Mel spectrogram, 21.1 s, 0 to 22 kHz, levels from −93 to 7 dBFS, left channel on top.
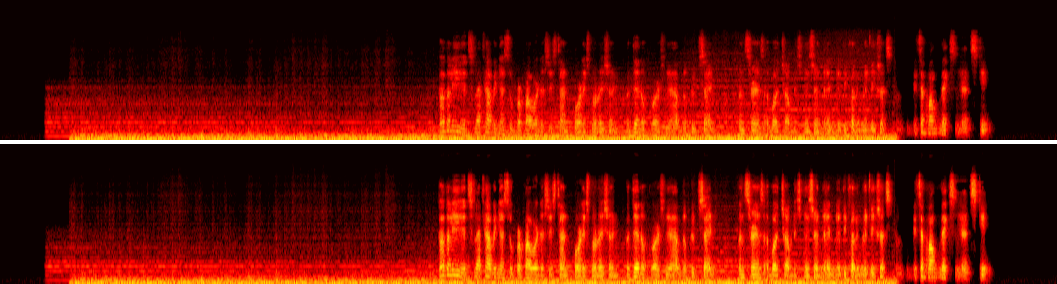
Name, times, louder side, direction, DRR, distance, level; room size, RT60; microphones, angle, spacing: sound 1, 0.9-17.6, left 1 dB, 60° left, 1.5 m, -47 dB
Wind / Boat Water vehicle, 1.4-17.9, equal, 20° right, 1.3 m, -32 dB
voice 1, 8.8-14.3 14.8-19.8, right 8 dB, 90° right, 0.4 m, -32 dB
5.1 x 2.4 x 2.5 m
head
